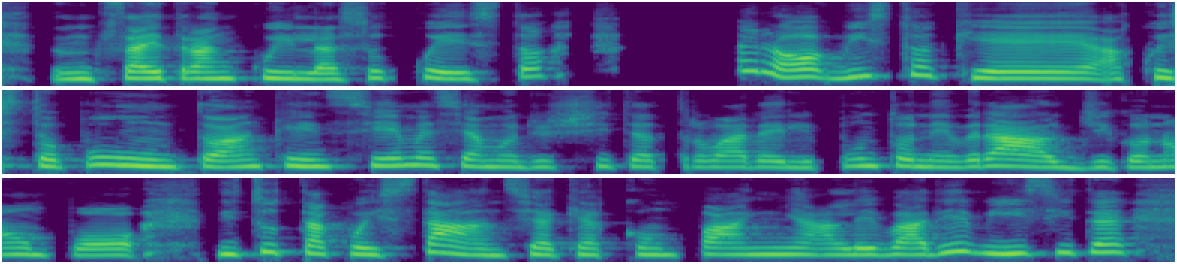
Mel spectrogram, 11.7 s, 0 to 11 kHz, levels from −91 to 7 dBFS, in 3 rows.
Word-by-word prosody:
mhmm, 205 +1 -1
stai 225 +2 +5
tranquilla 220 -3 +1
su 230 +5 -5
questo. 220 +3 -1 0.6
Però, 390 - +4
visto 295 +7 -2
che 225 -2 +2
a 200 - -2
questo 240 -1 -1
punto 230 -3 +2
anche 225 +3 +1
insieme 245 +3 0
siamo 220 -3 -3
riusciti 205 +2 -8
a 215 - -3
trovare 205 -1 -5
il 190 0 -5
punto 240 0 -2
nevralgico, 200 -3 +2
no, 210 +2 -3
un 215 -2 -3
po' 200 -1 0 0.3
di 230 - 0
tutta 260 0 0
quest'ansia 220 -2 +1
che 215 - -5
accompagna 220 0 -1
le 215 +1 +2
varie 225 +8 +2
visite, 275 +3 0
220 Hz, 160 wpm, -19 LUFS, 210-240 Hz, 0.6 s, stai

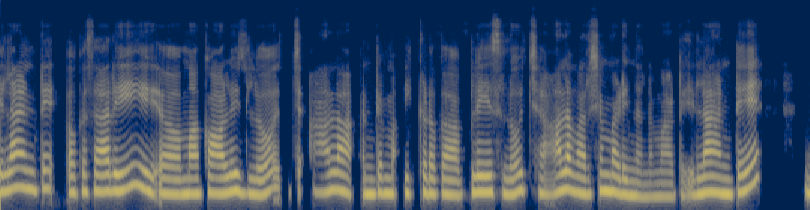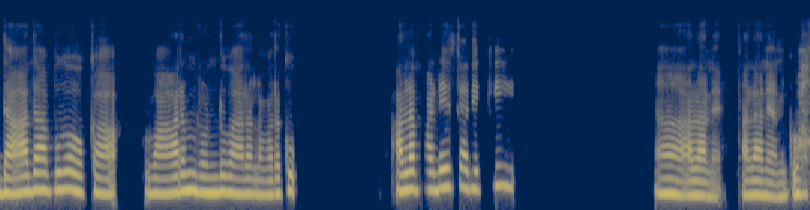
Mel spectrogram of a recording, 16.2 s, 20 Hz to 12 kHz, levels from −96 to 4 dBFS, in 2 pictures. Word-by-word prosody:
ఎలా 255 +4 +3
అంటే 270 +1 -2 0.2
ఒకసారి 235 +2 +2 0.4
ఆహ్, 200 -1 +2
మా 205 - +3 0.2
కాలేజ్‌లో 210 -1 +2 0.3
చాలా 235 +3 -2 0.2
అంటే 205 +1 +1
మ - - +1 0.2
ఇక్కడొక 205 -1 -2 0.2
ప్లేస్‌లో 225 -2 +2 0.2
చాలా 220 +5 +1
వర్షం 210 +4 0
పడిందన్నమాట. 175 -4 -3 0.2
ఎలా 225 +2 +4
అంటే 210 +4 +2 0.7
దాదాపుగా 250 +4 +3
1 225 - -8 0.6
వారం, 220 +4 +2
2 215 +1 +2
వారాల 205 -1 0
వరకు. 210 +4 -1 1.1
అలా 260 +3 +5
పడేసరికి 280 +3 -1 1.6
ఆ! - - +1 0.3
అలానే. 185 -1 0 0.3
అలానే 190 -1 +1
అనుకో. 180 +3 -1
220 Hz, 105 wpm, -23 LUFS, 205-245 Hz, 1.6 s, అలా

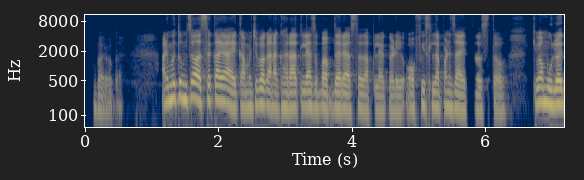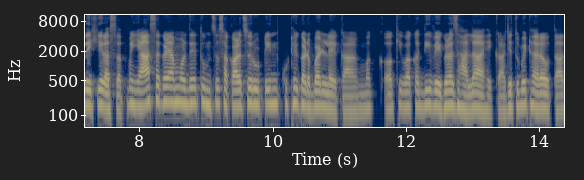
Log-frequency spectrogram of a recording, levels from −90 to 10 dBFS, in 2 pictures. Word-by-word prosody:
बरोबर - - -12 0.6
आणि 185 - 0
मग 220 - +4
तुमचं 230 0 +3
असं 200 +2 +1
काही 205 -1 +6
आहे 170 -6 +5
का? 145 0 -2
म्हणजे 145 +3 -4
बघा 170 -3 +3
ना, 145 - +1
घरातल्या 145 +1 +1
जबाबदाऱ्या 145 -1 +1
असतात 130 +1 -4
आपल्याकडे, 125 -1 -4
ऑफिसला 150 +2 -3
पण 150 +1 -4
जायचं 130 -2 -2
असतं 125 0 -7 0.4
किंवा 185 +1 +1
मुलं 170 -2 +6
देखील 165 0 +2
असतात, 135 -1 -2
मग 175 - -3
या 160 +2 +6
सगळ्यामध्ये 185 -2 +1
तुमचं 175 -2 -4
सकाळचं 160 0 0
रुटीन 170 0 -2
कुठे 175 0 -5
गडबडलंय 145 -3 +1
का? 120 0 -4
मग 140 +2 -10 0.2
क - - -3
किंवा 150 -2 -4
कधी 155 +1 -4
वेगळं 155 0 +1
झालं 145 -2 -1
आहे 130 -3 +1
का? 120 - -6
जे 145 - -3
तुम्ही 160 +1 -2
ठरवतात, 140 -4 0
150 Hz, 180 wpm, -24 LUFS, 140-170 Hz, 0.6 s, काही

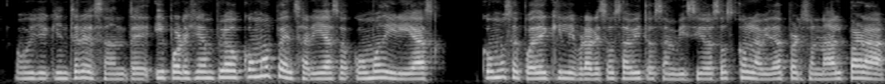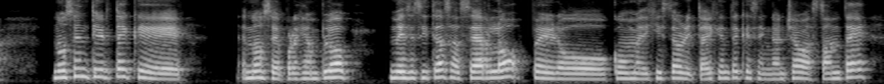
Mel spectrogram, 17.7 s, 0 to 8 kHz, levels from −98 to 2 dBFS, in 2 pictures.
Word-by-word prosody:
Oye, 205 -1 -4
qué 205 - -6
interesante. 195 -4 -3
Y, 230 -1 0
por 220 -1 +2
ejemplo, 225 +3 +2
¿cómo 285 +3 +2
pensarías 205 -6 0
o 195 -1 -5
cómo 210 +3 +1
dirías 195 -3 +1 0.5
como 235 +2 +1
se 245 -2 -1
puede 205 -2 +1
equilibrar 205 -3 -1
esos 205 +2 -4
hábitos 205 0 -2
ambiciosos 190 +3 -4
con 225 0 -1
la 200 -2 0
vida 195 +3 -3
personal?, 195 -1 -3
para 205 -5 +1 0.4
no 235 +1 +4
sentirte 265 0 0
que, 190 -8 +1 0.5
no 230 +1 +3
sé, 205 -3 0
por 195 0 -3
ejemplo, 230 +5 +3 0.4
necesitas 225 +2 +3
hacerlo, 225 +3 +3
pero 190 -4 +1
como 205 -1 -1
me 200 -1 -2
dijiste 205 +3 -4
ahorita, 195 -4 -1
hay 190 - -1
gente 220 +2 -3
que 225 -1 -4
se 210 - -8
engancha 185 +4 -4
bastante. 210 +6 -1
210 Hz, 145 wpm, -22 LUFS, 195-230 Hz, 0.5 s, no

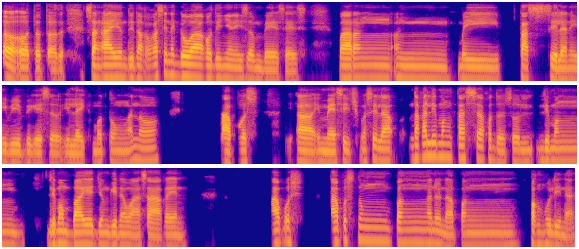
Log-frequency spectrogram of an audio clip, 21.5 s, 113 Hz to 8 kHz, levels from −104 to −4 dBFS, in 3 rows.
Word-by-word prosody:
Oo - - +7
totoo 110 -2 -1 0.3
sang-ayon 135 0 +6
din 130 +1 -2
ako 125 - -1
kasi 140 +4 +2
nagwa 145 -4 +5
ako 130 - +2
din 125 -1 -2
yan 120 - -2
isang 115 0 -3
beses, 105 -2 -3 0.4
parang 130 0 +3
ang 130 -1 -5 0.7
may 120 -1 -2 0.2
task 120 -1 +3
sila 115 -3 +3
na 115 - -4
ibibigay 110 -1 -3
so 105 -1 -2
i-like 100 -2 -2
mo 115 - -3
'tong 115 0 -7
ano, 135 0 -5 0.8
tapos - - +3 0.5
ah, 115 -1 +7
i-message 115 0 -1
mo 120 - -4
sila 130 -3 +2 0.2
naka 160 +2 +4
5 175 -1 -1
tasks 155 -1 +3
ako 145 - -3
dun 115 -3 -4
so 120 - -4 0.3
limang 130 0 -5 0.4
limang 130 0 +1
bayad 125 +1 +4
'yung 120 -1 -4
ginawa 115 -2 -1
sa 105 -2 +3
akin. 110 0 -3 1.1
Tapos - - +1 0.4
tapos 150 +3 +3
nung 165 -2 -7
pang 145 0 -2
ano 140 -1 -1
na, 110 -3 -1
pang 120 +1 -6 0.7
panghuli 120 -2 0
na 100 -1 -5
125 Hz, 140 wpm, -23 LUFS, 115-135 Hz, 1.1 s, Oo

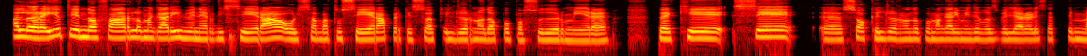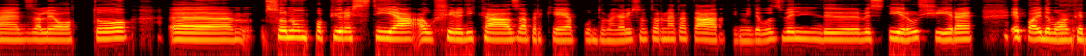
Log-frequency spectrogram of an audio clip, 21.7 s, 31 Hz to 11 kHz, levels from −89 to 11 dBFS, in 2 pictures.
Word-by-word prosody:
Allora, 225 -3 +7
io 255 +7 +4
tendo 245 -4 +2
a - - +4
farlo 220 0 +4
magari 210 -1 +3
il 225 - 0
venerdì 195 -2 -4
sera 195 +2 +4
o 185 - -1
il 180 - -7
sabato 185 +1 -5
sera, 190 -1 +3
perché 195 -1 -10
so 175 +1 -3
che 185 - -18
il 185 - -8
giorno 180 0 -4
dopo 175 +1 -4
posso 170 0 -8
dormire 160 -2 -2 0.4
perché 200 +1 +2
se, 235 -1 +4 0.2
ehm, 180 -1 -6
so 200 +3 -2
che 200 - -7
il 195 - -5
giorno 190 -1 -5
dopo 190 0 -8
magari 185 0 -3
mi 180 0 -8
devo 180 -1 -8
svegliare 180 -1 -4
alle 180 +1 -4
7 185 +1 -14
e - - -12
mezza, 175 -1 -4
alle 175 0 -2
8, 190 +4 -1 0.3
ehm, 175 +2 +1
sono 225 -1 +1
un 220 0 -3
po' 215 -1 -4
più 210 -1 +2
restia 200 -1 +3
a - - +1
uscire 185 +1 -3
di 190 +2 -7
casa, 180 -1 +3
perché 175 -1 -5
appunto, 165 -1 -9
magari 165 +2 -6
son 185 0 -12
tornata 190 0 -6
tardi, 170 -4 +1
mi 155 0 -13
devo 160 +3 -8
svegl 195 -2 -6
ehm, 180 -1 -4
vestire, 185 0 -2
uscire, 190 -2 -1 0.3
e 225 -1 +1
poi 190 -3 +2
devo 185 -3 -1
anche 175 +1 -2
185 Hz, 180 wpm, -22 LUFS, 175-200 Hz, 0.4 s, Allora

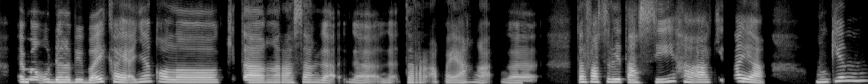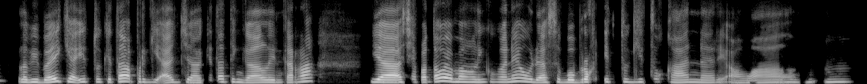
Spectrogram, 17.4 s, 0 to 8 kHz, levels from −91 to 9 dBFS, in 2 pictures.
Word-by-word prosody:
emang 235 -1 0
udah 230 -1 +3
lebih 225 0 -1
baik 235 +6 +3
kayaknya 250 +2 +1
kalau 225 -4 +2
kita 225 - -4 0.2
ngerasa 215 +1 -2
gak 210 -1 -1 0.2
gak 195 -3 -3 0.2
gak 105 - -10
ter 210 0 -3
apa - - -8
ya, - - -1 0.2
gak 190 - -4
gak 180 -3 -3 0.5
terfasilitasi 245 +1 +1
hak-hak 230 -4 +1
kita 400 -7 -13
ya, 215 - +5 0.6
mungkin 285 +9 -2 0.4
lebih 235 0 +2
baik 270 +6 +6
ya - - +5
itu, 255 -1 -6
kita 280 +4 +5
pergi 230 -3 -5
aja, 215 +2 -1
kita 215 +6 -3
tinggalin, 215 -2 0
karena 235 +7 +1 0.6
ya 220 -2 +8
siapa 240 -2 -2
tau 285 +4 +4
emang 250 -3 +1
lingkungannya 240 +4 -2
udah 215 -4 +2
sebobrok 220 +1 +1
itu, 260 +1 -10
gitu 245 +3 -9
kan, 215 0 -1
dari 210 +2 -6
awal, 110 - -5 0.3
mhm. 250 +1 -6
230 Hz, 150 wpm, -21 LUFS, 215-250 Hz, 0.6 s, ya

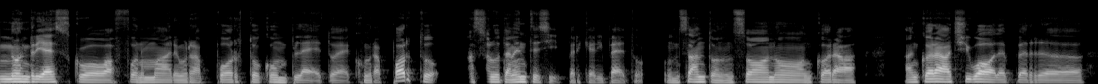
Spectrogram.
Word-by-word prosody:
Non 125 0 +6
riesco 115 -4 +3
a 100 - +1
formare 105 0 -2
un 100 - -2
rapporto 105 +2 -4
completo, 100 -4 -3
ecco; 90 +1 -9
un 95 - -3
rapporto, 95 -1 0 0.3
assolutamente 115 0 0
sì, 100 - -10
perché, - - -10
ripeto, 90 0 -7 0.2
un 95 0 -7
santo 115 -4 0
non 90 +1 -4
sono, 110 0 0
ancora 100 0 -1 0.5
ancora 120 +3 +5
ci 125 +1 -4
vuole 115 -4 +4
per 100 -3 -4
105 Hz, 125 wpm, -22 LUFS, 100-115 Hz, 0.5 s, Non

